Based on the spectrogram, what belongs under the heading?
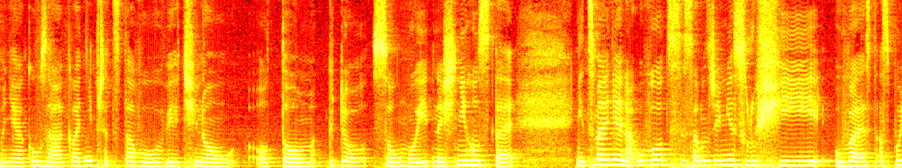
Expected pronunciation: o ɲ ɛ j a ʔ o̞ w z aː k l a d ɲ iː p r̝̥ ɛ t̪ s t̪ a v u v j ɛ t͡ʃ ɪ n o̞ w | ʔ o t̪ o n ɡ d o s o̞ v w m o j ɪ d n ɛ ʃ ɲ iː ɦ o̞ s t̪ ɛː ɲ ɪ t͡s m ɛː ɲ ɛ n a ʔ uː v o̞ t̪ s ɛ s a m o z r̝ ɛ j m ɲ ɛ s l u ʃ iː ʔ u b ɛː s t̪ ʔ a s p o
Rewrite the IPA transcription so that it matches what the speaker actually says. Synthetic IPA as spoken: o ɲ ɛ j a k o̞ w z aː k l a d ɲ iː p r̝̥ ɛ t̪ s t̪ a v u v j ɛ t͡ʃ ɪ n o̞ w | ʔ o t̪ o m ɡ d o s o̞ w m o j ɪ d n ɛ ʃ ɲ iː ɦ o̞ s t̪ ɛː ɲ ɪ t͡s m ɛː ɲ ɛ n a ʔ uː v o̞ t̪ s ɛ s a m o z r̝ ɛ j m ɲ ɛ s l u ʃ iː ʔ u v ɛː s t̪ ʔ a s p o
